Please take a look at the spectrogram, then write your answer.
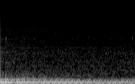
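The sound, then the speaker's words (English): A steady, low car engine rumble fills the cabin, heard from inside the vehicle with a constant droning hum and no voices. “Excuse the sounds in the background, y'all. I'm in my car.”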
